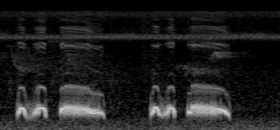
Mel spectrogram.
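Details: Spotted dove decoy bird used for trapping in a yard: two phrases, each a quick two-part wavering coo leading into a longer, slightly falling coo.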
